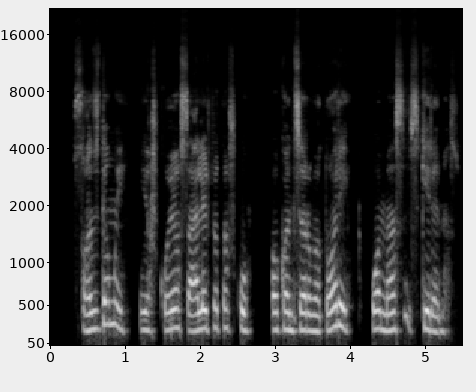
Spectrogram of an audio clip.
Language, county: Lithuanian, Šiauliai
